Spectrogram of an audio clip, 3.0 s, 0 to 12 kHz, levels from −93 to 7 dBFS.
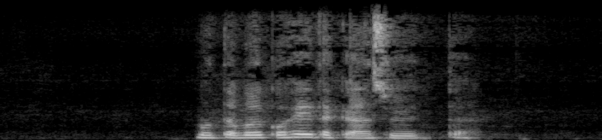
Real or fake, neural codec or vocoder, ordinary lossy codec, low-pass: real; none; Opus, 64 kbps; 10.8 kHz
